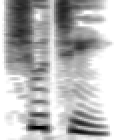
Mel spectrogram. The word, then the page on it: ಶುಚಿ: śuci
